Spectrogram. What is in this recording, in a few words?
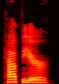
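"happier", British English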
